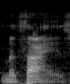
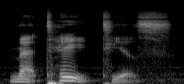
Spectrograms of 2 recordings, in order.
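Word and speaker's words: Mattathias: Now, I've always said this name wrong. I was calling this guy Matthias, but this is not Matthias. Matthias is in the Bible, but this is Matthatius.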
